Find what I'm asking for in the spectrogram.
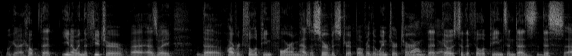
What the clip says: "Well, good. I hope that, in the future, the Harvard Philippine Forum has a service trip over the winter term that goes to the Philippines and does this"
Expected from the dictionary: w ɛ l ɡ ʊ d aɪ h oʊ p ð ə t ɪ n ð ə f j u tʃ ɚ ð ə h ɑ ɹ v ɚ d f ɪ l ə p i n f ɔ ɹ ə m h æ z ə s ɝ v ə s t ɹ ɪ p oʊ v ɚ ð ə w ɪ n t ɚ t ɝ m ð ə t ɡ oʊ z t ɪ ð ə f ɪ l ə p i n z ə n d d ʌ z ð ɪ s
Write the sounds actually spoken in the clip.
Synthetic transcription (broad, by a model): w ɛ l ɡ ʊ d aɪ h oʊ p ð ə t ɪ n ð ə f j u tʃ ɚ ð ə h ɑ ɹ v ɚ d f ɪ l ə p i n f ɔ ɹ ə m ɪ z ə s ɝ v ə s t ɹ ɪ p oʊ v ɚ ð ə w ɪ n t ɚ t ɝ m ð ə t ɡ oʊ z t ɪ ð ə f ɪ l ə p i n z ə n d d ʌ z ð ɪ s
